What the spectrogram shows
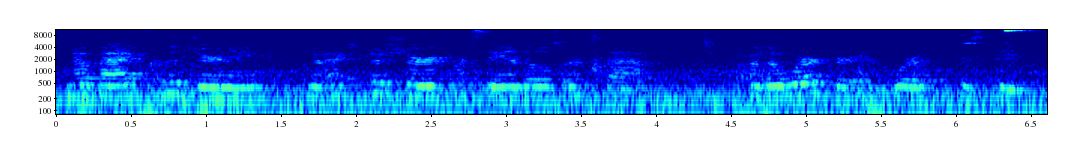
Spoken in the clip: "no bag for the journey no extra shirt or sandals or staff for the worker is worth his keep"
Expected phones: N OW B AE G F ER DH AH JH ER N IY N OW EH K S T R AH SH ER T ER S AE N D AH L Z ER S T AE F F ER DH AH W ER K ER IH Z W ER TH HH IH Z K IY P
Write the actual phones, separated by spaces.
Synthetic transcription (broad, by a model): N OW B AE G F ER DH AH JH ER N IY N OW EH K S T R AH SH ER T ER S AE N D L Z ER S T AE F F ER DH AH W ER K ER IH Z W ER TH HH IH Z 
